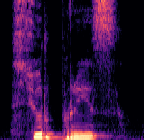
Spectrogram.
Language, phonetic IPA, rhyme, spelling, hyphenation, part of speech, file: Ukrainian, [sʲʊrˈprɪz], -ɪz, сюрприз, сюр‧приз, noun, Uk-сюрприз.ogg
- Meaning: surprise (something unexpected)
